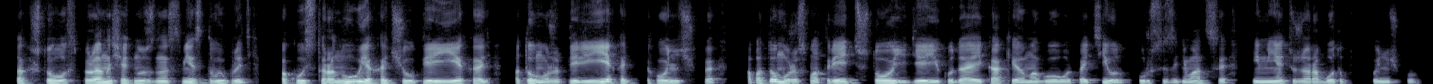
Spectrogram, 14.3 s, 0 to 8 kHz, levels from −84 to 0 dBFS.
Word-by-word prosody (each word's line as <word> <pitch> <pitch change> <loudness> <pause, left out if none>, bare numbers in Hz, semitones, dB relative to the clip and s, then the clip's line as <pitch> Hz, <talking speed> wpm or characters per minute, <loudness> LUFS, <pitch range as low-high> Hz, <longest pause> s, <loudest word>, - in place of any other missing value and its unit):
Так 115 +1 -3
что 125 -2 +1
вот 115 -1 +1
сперва 115 +2 +3
начать 120 0 +1
нужно 110 -1 0
с 105 +1 -15
места: 130 0 -1
выбрать, 110 -2 0
в - - -7
какую 120 -1 +1
страну 120 +4 +3
я 130 -3 +7
хочу 120 -1 -1
переехать, 110 -1 +2 0.2
потом 110 -1 +2
уже 105 0 -1
переехать 115 +3 +2
потихонечку. 115 -2 -2 0.5
А - - -6
потом 125 +3 +3
уже 110 -1 +1
смотреть: 125 +4 -1
что, 125 -1 +3
и 110 -2 0
где, 115 +3 +3
и 110 -1 +1
куда, 115 +1 0
и 110 - +1
как 115 +1 -2
я 105 -2 +1
могу 105 +1 -1
вот 100 -1 -3
пойти. 100 +3 -3
Вот 100 -2 -2
курсы 110 -3 -5
заниматься 100 +2 -5 0.2
и 105 - 0
менять 110 +2 +1
уже 105 0 -2
работу 110 +1 -3 0.2
потихонечку. 100 -1 -5
115 Hz, 175 wpm, -22 LUFS, 105-120 Hz, 0.5 s, я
